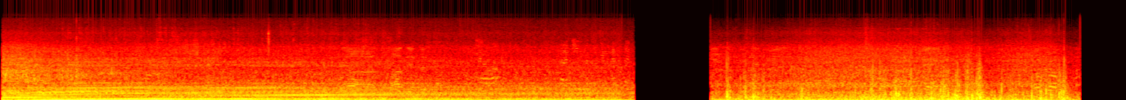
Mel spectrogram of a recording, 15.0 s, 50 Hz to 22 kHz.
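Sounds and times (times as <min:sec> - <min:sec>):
bus engine humming: 0:00.0 - 0:08.5, 0:09.5 - 0:14.4
road and wind noise: 0:00.0 - 0:08.5, 0:09.5 - 0:14.4.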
